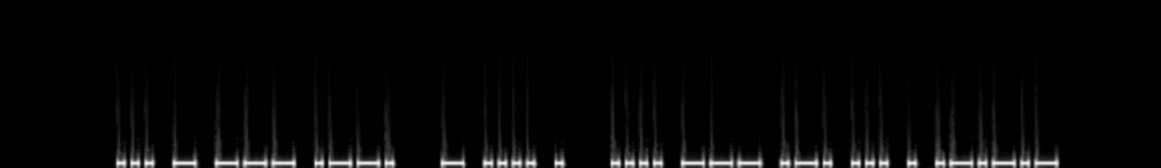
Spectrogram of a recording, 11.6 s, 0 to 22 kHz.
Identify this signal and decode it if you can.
Morse code, heard as a keyed tone, about 17 wpm, 700 Hz. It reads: STOP THE HORSE.
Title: Sentences from Top 1000 Words - Review Part 1 - 17wpm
